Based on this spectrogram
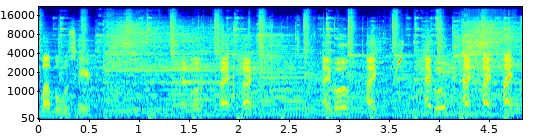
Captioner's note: whistles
